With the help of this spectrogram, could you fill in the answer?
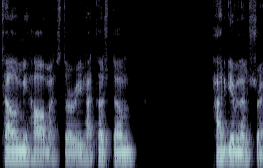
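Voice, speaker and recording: The man speaks at a moderate pace. His intonation is monotone and flat. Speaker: mental health storyteller. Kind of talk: testimony. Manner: halting, repeated syllables; reading a prepared speech.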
